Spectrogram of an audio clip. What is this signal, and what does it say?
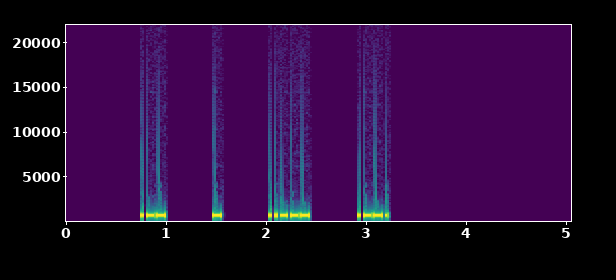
Morse code, heard as a keyed tone, about 46 wpm, spaced as for 15 wpm, 700 Hz. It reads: WT2P
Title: USA Call Signs - 4 Characters - 6x Character Spacing - 45wpm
